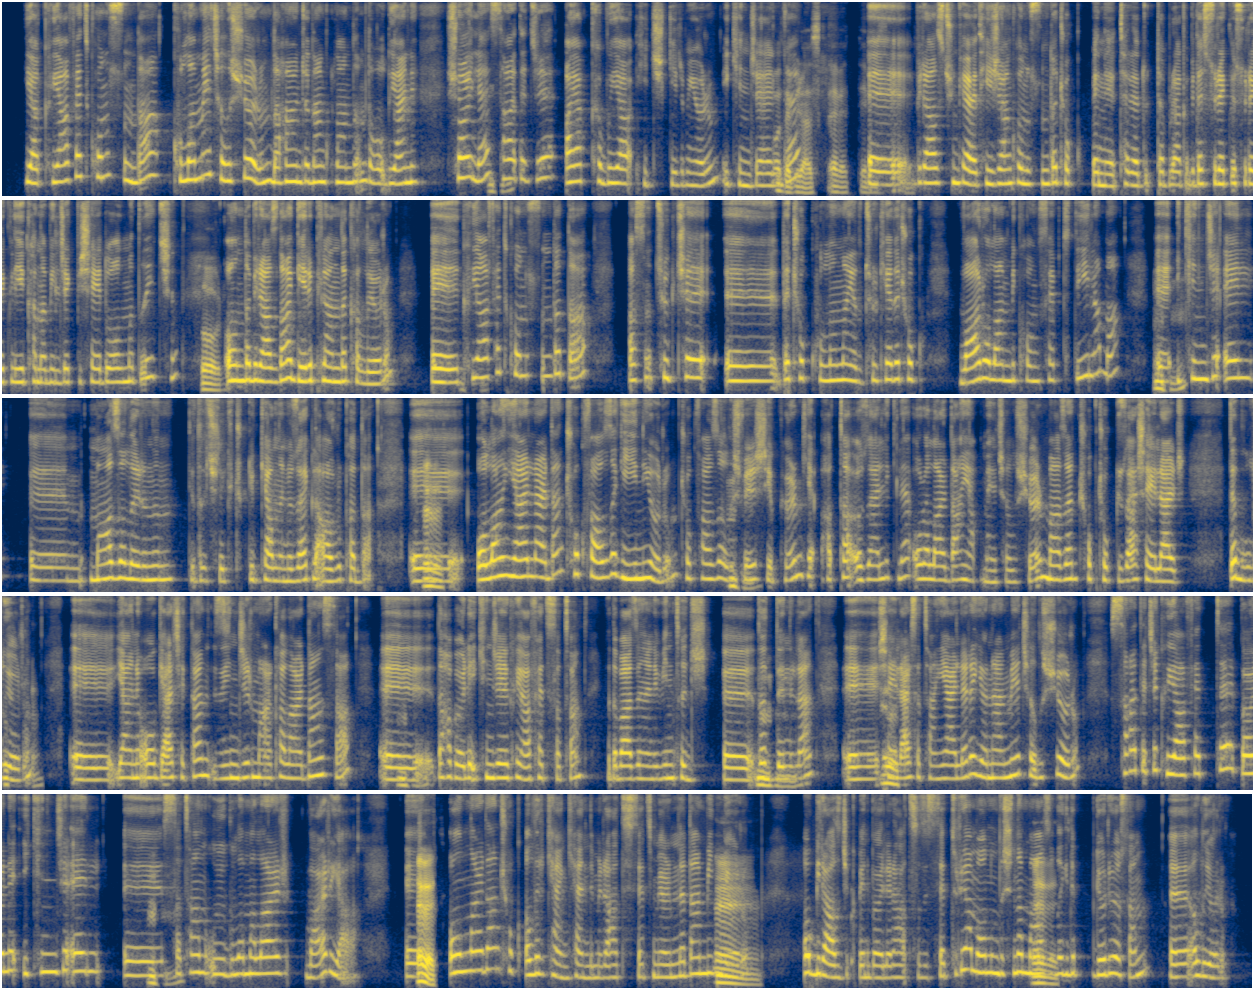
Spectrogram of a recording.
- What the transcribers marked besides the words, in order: tapping; in English: "vintage"; other background noise; tongue click
- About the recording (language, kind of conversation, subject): Turkish, podcast, İkinci el alışveriş hakkında ne düşünüyorsun?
